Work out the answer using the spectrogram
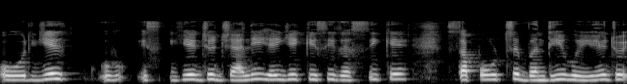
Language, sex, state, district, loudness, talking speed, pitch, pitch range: Hindi, female, Uttarakhand, Tehri Garhwal, -17 LUFS, 180 wpm, 220 Hz, 205-235 Hz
